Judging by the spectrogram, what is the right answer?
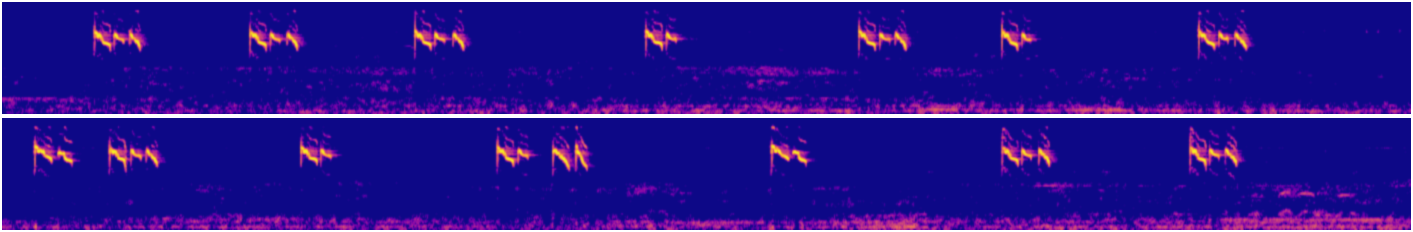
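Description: White-eye (pleci) calling with short, high chirps. Each chirp is a quick run of a few falling notes, repeated every one to two seconds, about fifteen in all.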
